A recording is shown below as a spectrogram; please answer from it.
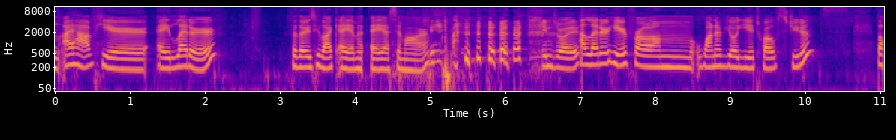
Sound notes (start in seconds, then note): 5.1 both laughing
